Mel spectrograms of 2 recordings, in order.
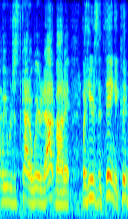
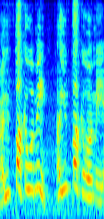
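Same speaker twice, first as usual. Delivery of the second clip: furious, high-pitched screaming; 8 semitones higher than usual. Retelling the brother coming out of the shower at the sister, retelling a scream. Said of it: "starts screaming at my sister".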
